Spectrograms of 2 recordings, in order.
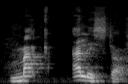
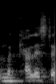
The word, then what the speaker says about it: Mac Allister: the profile of Alexis McAllister. Is that how you say his name? It's not McAllister, it's McAllister.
